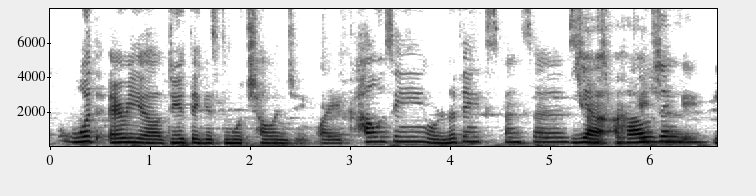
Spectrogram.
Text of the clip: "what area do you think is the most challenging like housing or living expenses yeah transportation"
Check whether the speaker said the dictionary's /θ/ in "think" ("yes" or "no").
yes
